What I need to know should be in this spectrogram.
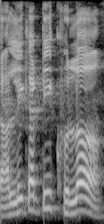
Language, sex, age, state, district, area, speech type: Odia, male, 45-60, Odisha, Jajpur, rural, read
